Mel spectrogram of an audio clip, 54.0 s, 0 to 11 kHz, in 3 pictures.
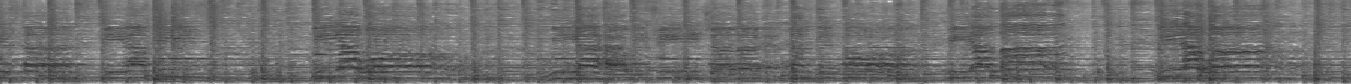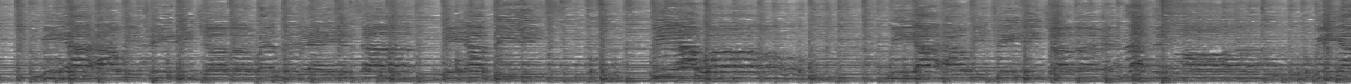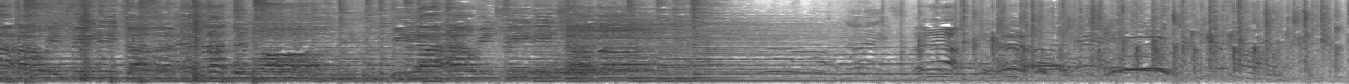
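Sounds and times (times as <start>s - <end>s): backing singers: 0.0s - 45.8s
strummed acoustic guitar: 0.0s - 47.3s
lead singer: 0.0s - 47.4s.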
